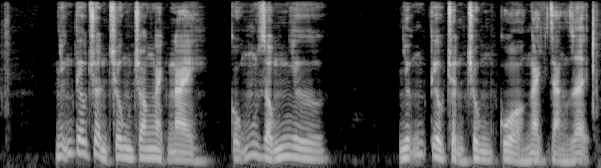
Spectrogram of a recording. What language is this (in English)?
Vietnamese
